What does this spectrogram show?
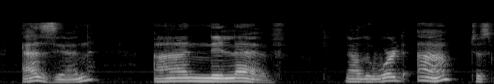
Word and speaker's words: un élève: said that by itself, un. Élève means student or pupil. So when I say those two words together, I don't say un élève, I connect them, and then that makes that N pronounced.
